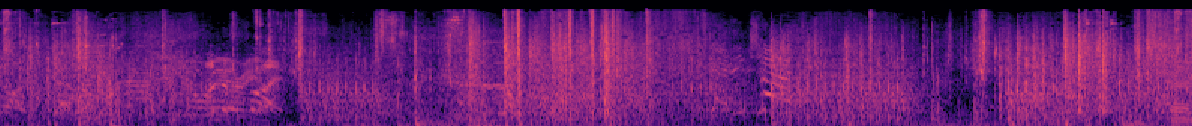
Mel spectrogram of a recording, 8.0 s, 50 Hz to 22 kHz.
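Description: Rapid gunfire from a Warzone match with an M4A1 assault rifle, dense bursts of shots crackling steadily throughout under overlapping game audio and voices.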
